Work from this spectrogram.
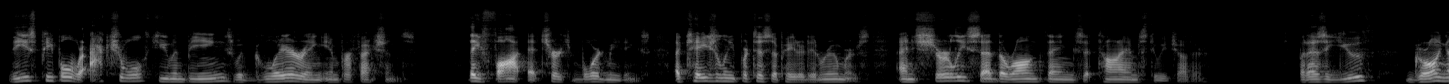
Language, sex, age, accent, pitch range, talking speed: English, male, 50-69, American, 110-145 Hz, 145 wpm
